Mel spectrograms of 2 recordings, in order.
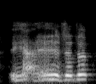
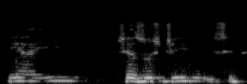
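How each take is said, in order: First: It is said in a forceful, intense tone. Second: It is said in a soft, calm tone.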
